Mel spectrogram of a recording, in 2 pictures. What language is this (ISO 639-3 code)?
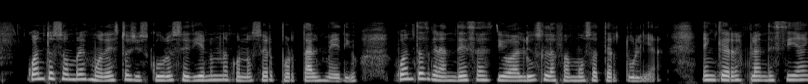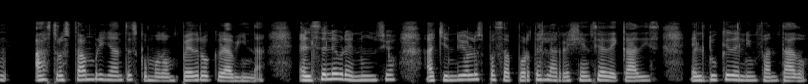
spa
